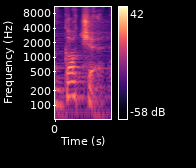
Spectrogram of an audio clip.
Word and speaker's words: gotcha: other examples like got you which is actually pronounced as gotcha it's the same case with last year which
